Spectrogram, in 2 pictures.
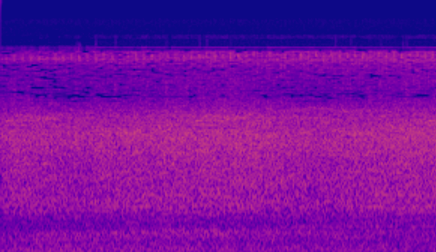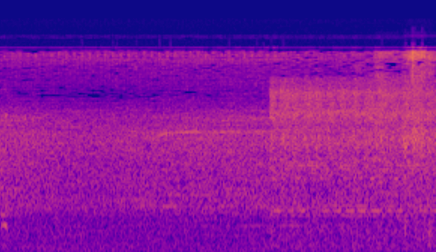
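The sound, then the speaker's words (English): A helicopter flies steadily, its dense, loud roar carrying a fast, low rotor chop that holds for the whole stretch and swells slightly toward the end. No voices. “Here comes a helicopter.”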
